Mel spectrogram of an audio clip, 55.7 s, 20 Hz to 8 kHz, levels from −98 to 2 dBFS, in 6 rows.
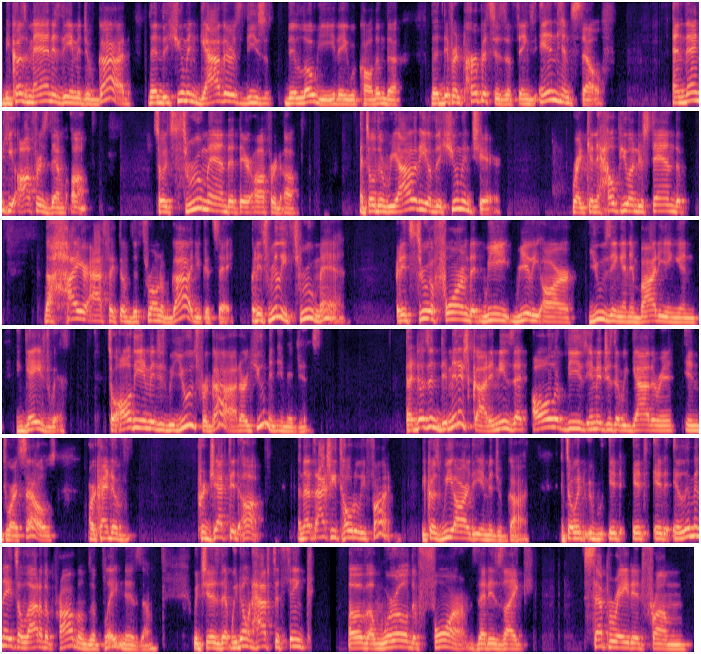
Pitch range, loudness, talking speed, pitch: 135-185 Hz, -17 LUFS, 175 wpm, 155 Hz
